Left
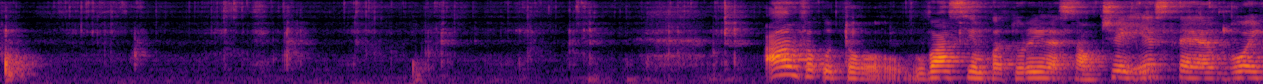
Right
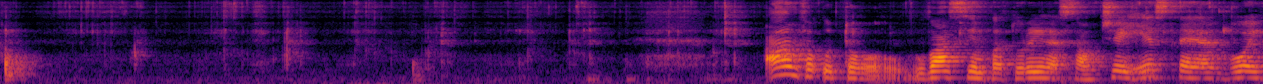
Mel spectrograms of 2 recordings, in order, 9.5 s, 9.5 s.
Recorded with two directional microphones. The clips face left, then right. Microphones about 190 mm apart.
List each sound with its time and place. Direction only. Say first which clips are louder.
5.7 s speech: right 3 dB; 30° right (ahead or behind)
